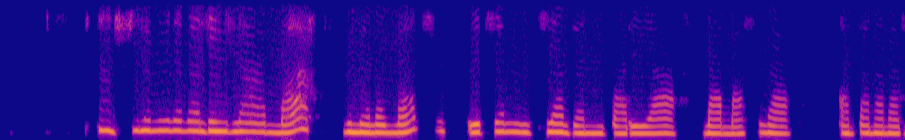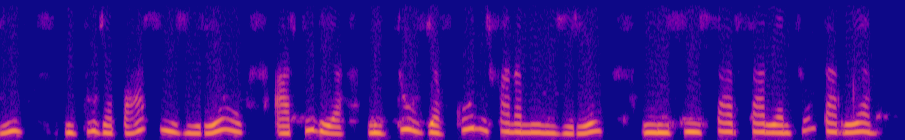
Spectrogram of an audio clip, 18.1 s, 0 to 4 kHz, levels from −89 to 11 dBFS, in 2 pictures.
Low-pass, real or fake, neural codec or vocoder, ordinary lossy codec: 3.6 kHz; real; none; Opus, 16 kbps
